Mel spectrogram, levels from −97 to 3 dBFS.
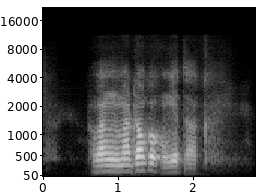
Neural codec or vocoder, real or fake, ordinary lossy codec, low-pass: codec, 24 kHz, 0.5 kbps, DualCodec; fake; none; none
